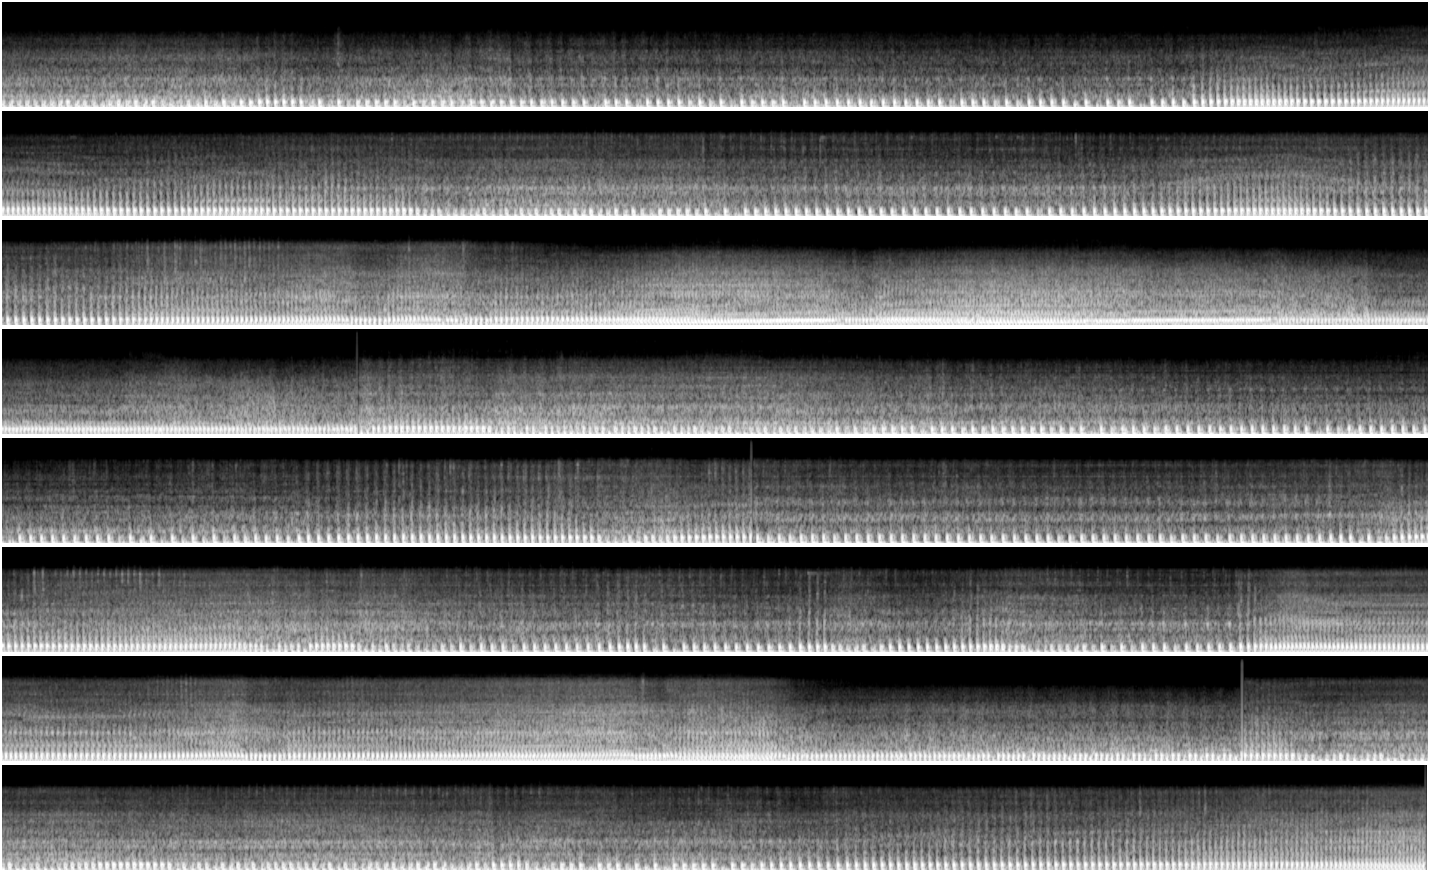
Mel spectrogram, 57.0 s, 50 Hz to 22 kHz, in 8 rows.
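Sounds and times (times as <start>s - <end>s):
dirt bike engine revving: 12.4s - 26.1s, 28.2s - 47.3s, 49.0s - 52.8s, 53.6s - 57.0s.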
